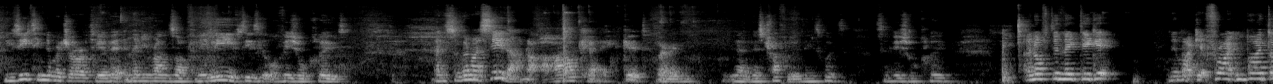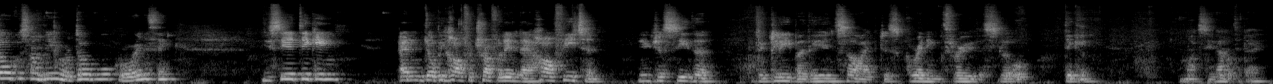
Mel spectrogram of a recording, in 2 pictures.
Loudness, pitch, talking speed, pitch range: -26 LUFS, 160 Hz, 225 wpm, 140-230 Hz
